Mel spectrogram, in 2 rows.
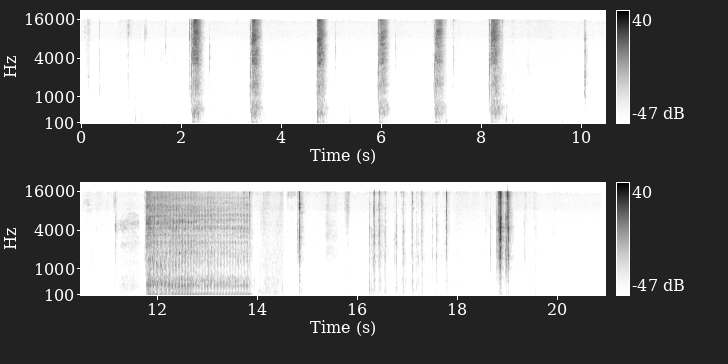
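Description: Home-built Lego AK-47 toy gun being fired: six single sharp snaps a little over a second apart, then a two-second rush of noise. Light plastic clicks follow, then a final loud double snap.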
